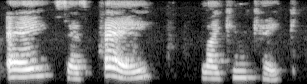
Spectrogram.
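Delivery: slowed long vowel, said clearly; slow teaching demo. Shown as a demonstration. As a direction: stretch the long A for the class. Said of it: "the long vowel sounds where the letter says its name".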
